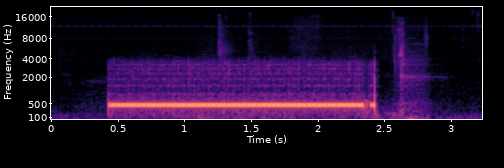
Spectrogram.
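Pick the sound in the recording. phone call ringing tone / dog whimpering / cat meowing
phone call ringing tone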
